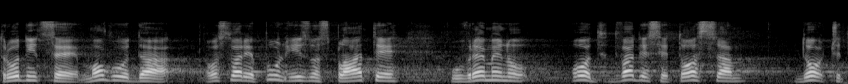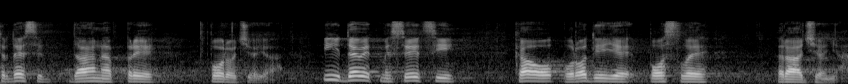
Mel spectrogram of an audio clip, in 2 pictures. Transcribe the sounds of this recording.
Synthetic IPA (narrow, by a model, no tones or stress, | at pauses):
t̪ɾuːd̪nit̪se̞mo̞ɡud̪a | o̞st̪ʋaːɾepunizno̞splˠaːt̪e | uʋɾe̞me̞nu | od̪ːʋaːd̪e̞set̪o̞sam | d̪o̞t͡ʃe̞t̪əɾd̪e̞set̪d̪aːnapɾeː | po̞ɾod͡ʑa̰ja̰ | id̪e̞ʋe̞t̪mjeseːt̪si | kao̞po̞ɾo̞d̪jeʎe̞po̞sle̞ | ɾaːd͡ʑḛɲa̰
